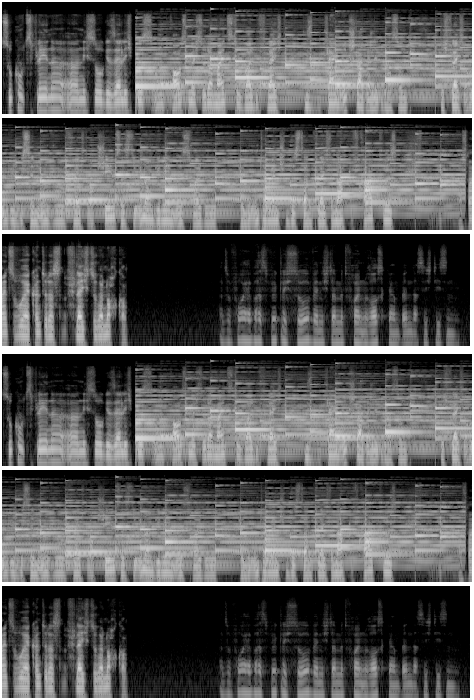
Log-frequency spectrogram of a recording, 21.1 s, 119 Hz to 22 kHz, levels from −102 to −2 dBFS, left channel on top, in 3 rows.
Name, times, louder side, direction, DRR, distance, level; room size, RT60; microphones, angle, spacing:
voice 1, 0.0-13.4 13.9-16.0, left 2 dB, 60° left, 2.6 m, -33 dB
sound 1, 2.0-14.0, left 1 dB, 10° left, 0.4 m, -26 dB
voice 2, 17.4-21.0, left 1 dB, 35° left, 5.2 m, -49 dB
head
